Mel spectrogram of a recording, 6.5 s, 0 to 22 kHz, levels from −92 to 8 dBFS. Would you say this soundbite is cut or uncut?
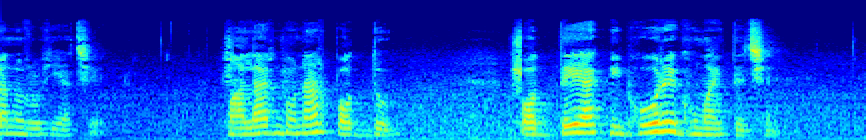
cut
